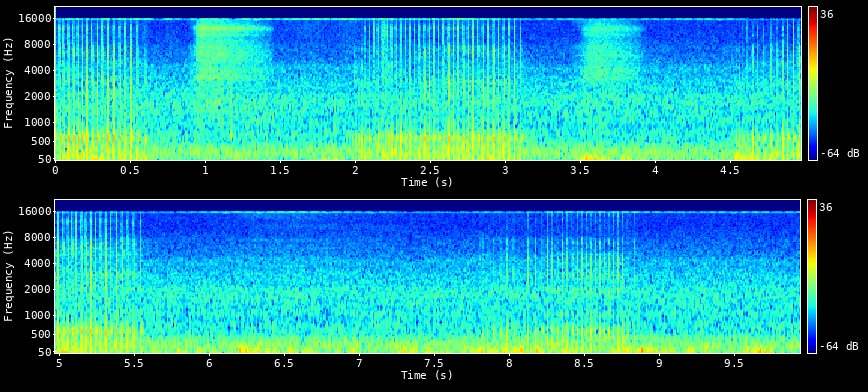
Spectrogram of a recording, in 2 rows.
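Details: Rhythmic rumbling breaths, around 20 a minute, with a purring, fluttering quality on each breath; snoring in a sleeping cat.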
